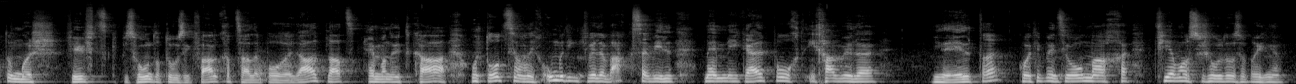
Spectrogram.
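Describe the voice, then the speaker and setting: A man's voice: medium pitch, normal speed. A man with a Swiss German accent, an entrepreneur in an interview, telling a story with energy and acting out the dialogue. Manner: lively, acts out the other people's lines in quoted dialogue.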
